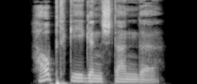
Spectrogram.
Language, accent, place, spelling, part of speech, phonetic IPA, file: German, Germany, Berlin, Hauptgegenstande, noun, [ˈhaʊ̯ptɡeːɡn̩ˌʃtandə], De-Hauptgegenstande.ogg
- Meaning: dative singular of Hauptgegenstand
